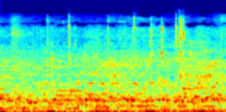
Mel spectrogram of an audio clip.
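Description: Café room sound: faint background music and people talking, over a low steady rumble, with a few light clicks in the second half.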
